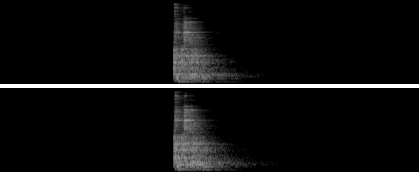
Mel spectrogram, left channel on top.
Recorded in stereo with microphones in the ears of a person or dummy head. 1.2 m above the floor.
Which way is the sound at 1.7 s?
45° left (ahead or behind).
